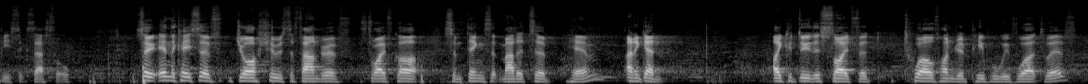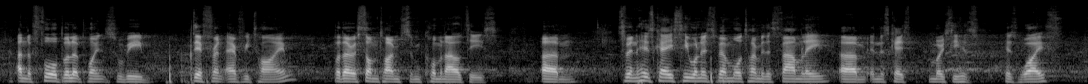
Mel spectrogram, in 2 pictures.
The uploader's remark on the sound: Live at SaaStock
